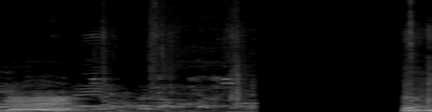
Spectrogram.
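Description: A cow moos loudly and nearby at a cattle market in Sangola, a long low call followed by a shorter one, then silence before another brief moo.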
